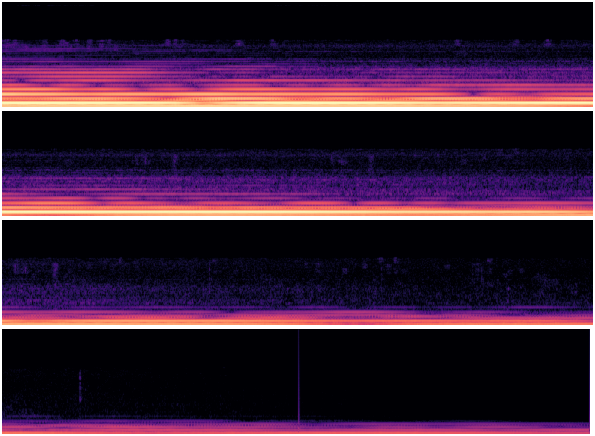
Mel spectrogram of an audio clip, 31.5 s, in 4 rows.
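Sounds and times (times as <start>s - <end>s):
clarinet notes: 0.0s - 24.1s.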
